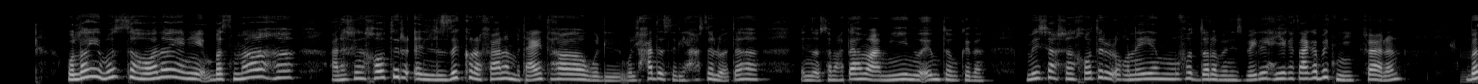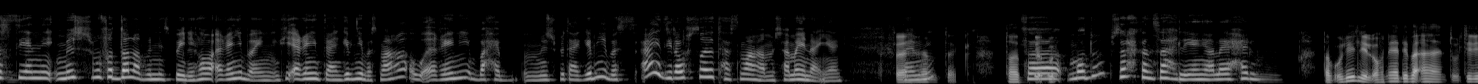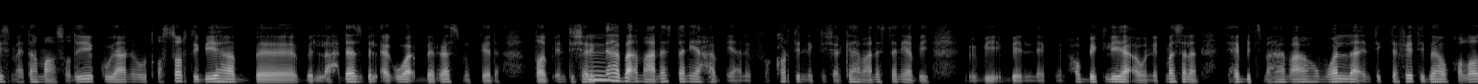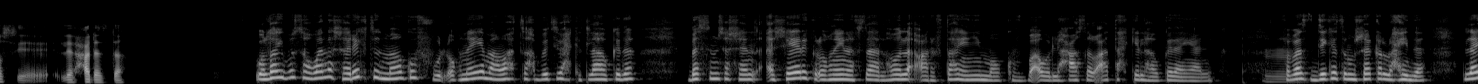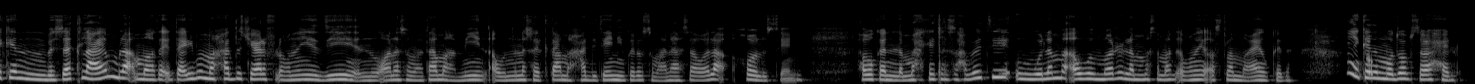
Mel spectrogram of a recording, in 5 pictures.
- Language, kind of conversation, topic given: Arabic, podcast, إيه هي الأغنية اللي سمعتها وإنت مع صاحبك ومش قادر تنساها؟
- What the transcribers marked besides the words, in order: none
